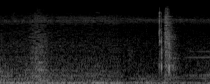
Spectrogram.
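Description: A quick double click, like a computer-mouse click sound effect, about three-quarters of the way through, over a faint low hum.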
